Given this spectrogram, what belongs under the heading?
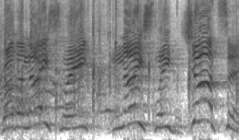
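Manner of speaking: loud, slow call of his name. Acted. Gambler calling his friend up to testify, slow loud call. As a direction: summon him up to the front.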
